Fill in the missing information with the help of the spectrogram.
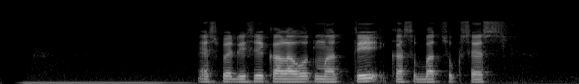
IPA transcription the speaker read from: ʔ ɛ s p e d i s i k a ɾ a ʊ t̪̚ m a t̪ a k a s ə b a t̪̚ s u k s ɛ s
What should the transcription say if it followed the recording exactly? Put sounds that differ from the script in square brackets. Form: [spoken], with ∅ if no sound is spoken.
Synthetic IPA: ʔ ɛ s p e d i s i k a [l] a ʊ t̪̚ m a t̪ [i] k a s ə b a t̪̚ s u k s ɛ s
